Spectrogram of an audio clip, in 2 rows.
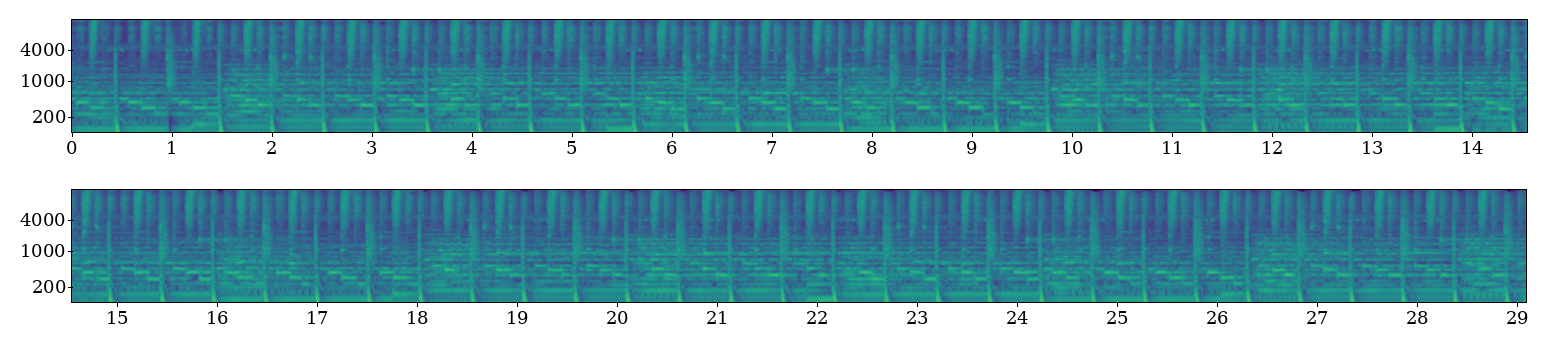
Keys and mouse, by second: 0.3 g, 2.1-4.5 drag, 3.3 BackSpace, 3.4 BackSpace, 4.0 0, 5.4 click, 8.4 click, 8.9 click, 11.4 KP_7, 12.2 g, 13.2 shift+d, 14.5 KP_0, 15.4 g, 17.0 g, 22.5 click, 26.5 ctrl+s, 27.5 click.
